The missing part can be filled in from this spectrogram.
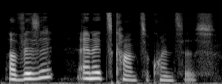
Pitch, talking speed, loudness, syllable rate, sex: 240 Hz, 135 wpm, -18 LUFS, 4.8 syllables/s, female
